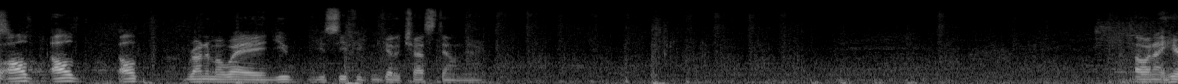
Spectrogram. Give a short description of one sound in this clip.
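Footsteps crunch slowly through snow.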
